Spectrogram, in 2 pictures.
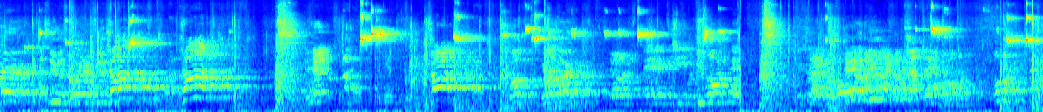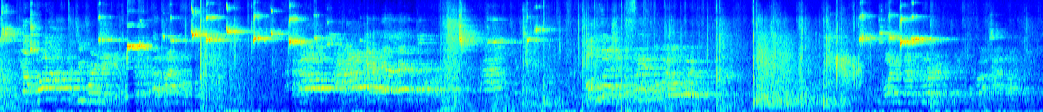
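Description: Basketball game in a gymnasium: a ball bouncing on the hardwood court among players' voices calling out, with the hall's echo.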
